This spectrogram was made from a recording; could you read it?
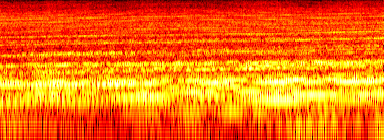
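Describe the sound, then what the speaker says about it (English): Synthesized Shepard tone effect, the rising-pitch illusion known from the Tron bikes, heard as a dense, steady layered drone with a continuous upward-seeming sweep, loud and unbroken for the whole stretch. "This is a sound effect which gives the illusion of a constant rising pitch"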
